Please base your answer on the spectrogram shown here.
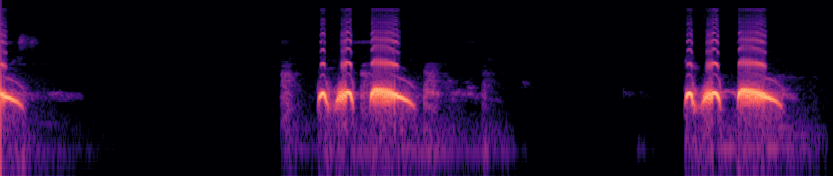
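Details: Spotted dove decoy calling during an afternoon lure session for wild doves, repeating a phrase of two brief hoots and one drawn-out descending coo roughly every four seconds, with silence between phrases.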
